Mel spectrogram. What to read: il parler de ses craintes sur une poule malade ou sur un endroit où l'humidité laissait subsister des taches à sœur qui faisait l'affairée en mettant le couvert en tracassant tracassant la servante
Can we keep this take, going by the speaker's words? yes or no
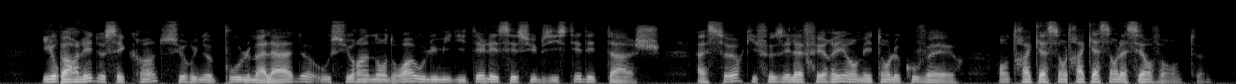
yes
